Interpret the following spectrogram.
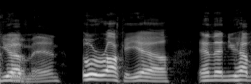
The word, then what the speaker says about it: Uraraka: like a cereal brand where they have like Uruchako, I forgot how to pronounce her name, Deku, Uraraka, you have man. Uraraka, yeah, And then you have all these different anime characters, and it's just different cereals.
